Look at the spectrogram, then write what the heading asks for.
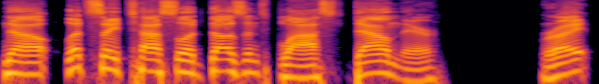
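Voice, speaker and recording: A man's voice: mid-range voice, animated, takes it slowly, pushed and bright, smooth, no echo. A man who is losing his voice from being sick, hosting a casual stock-trading livestream, thinking aloud over charts and tossing in rhetorical "right?"s. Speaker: stock market livestream host.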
